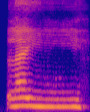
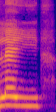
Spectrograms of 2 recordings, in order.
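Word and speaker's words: عليه: Lai, jangan lay. Lai. La. I. Dibaca lai.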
